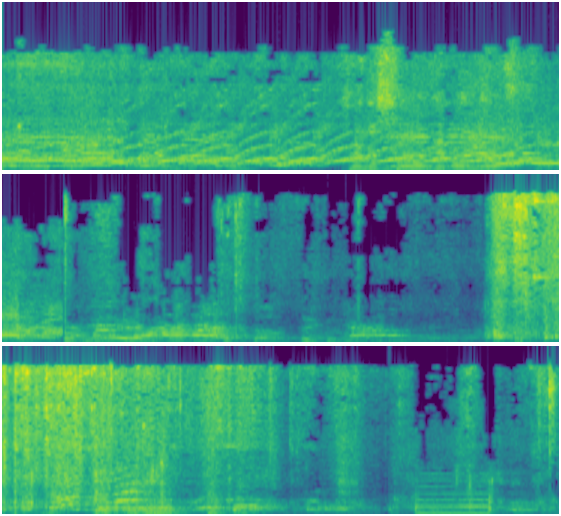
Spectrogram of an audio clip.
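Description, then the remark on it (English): A loud, rapidly warbling electronic grocery store alarm wails up and down for several seconds, then gives way to harsh noisy bursts and raised voices in a chaotic scene of a shooting with police officers, bullets flying and a woman screaming. “That bitch screaming, I got bullets whizzing by me, and now an alarm. Why does a grocery store have that type of alarm?”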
